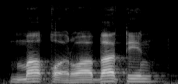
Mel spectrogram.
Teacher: قلقلہ ہوگا، مقرباتین آواز پلٹ کے آئے گی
